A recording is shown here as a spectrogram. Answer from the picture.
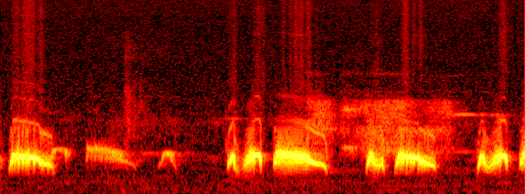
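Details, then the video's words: Spotted dove giving a full-pattern 'thúc gù' cooing sequence meant to agitate wild doves into cooing back: mellow low coos in short grouped phrases, some notes slurring downward, with brief pauses between bursts. "Tiếng chim cu gáy bài bản thúc gù, bổi nghe rất ức chế và gáy theo luân"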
